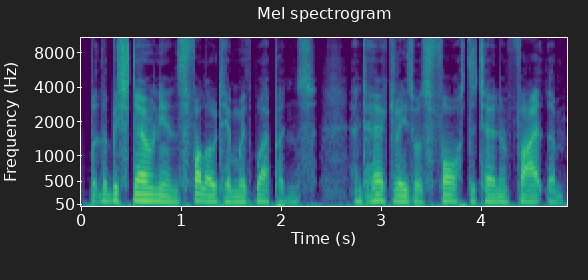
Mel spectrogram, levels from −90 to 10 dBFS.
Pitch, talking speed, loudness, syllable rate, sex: 110 Hz, 195 wpm, -19 LUFS, 5.5 syllables/s, male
